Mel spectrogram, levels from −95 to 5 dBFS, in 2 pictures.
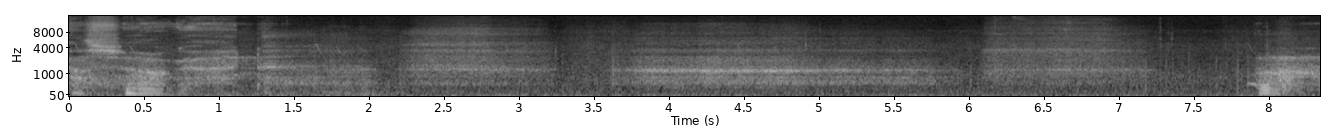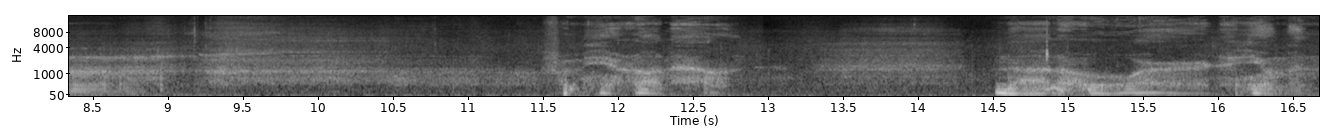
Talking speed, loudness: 45 wpm, -34 LUFS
